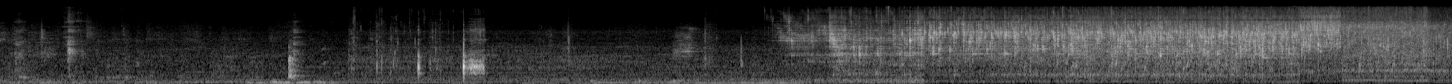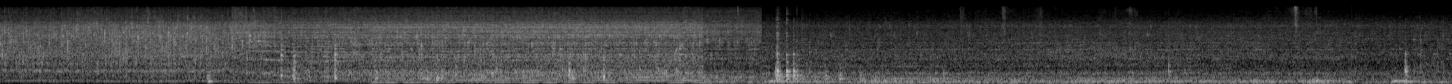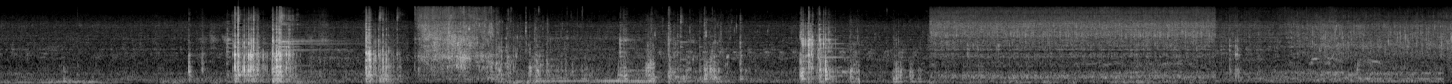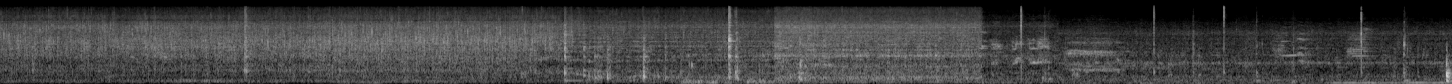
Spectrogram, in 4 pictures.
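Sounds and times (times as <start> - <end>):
chicken sizzling in hot oil: 7.7 - 22.2, 38.3 - 54.7
kitchen handling sounds: 33.9 - 38.3.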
